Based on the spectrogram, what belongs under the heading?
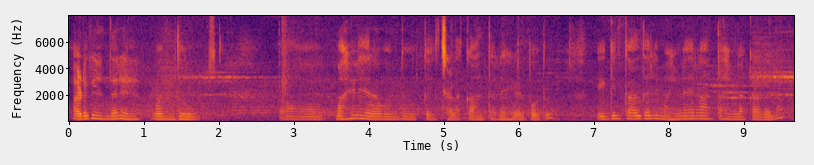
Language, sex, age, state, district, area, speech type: Kannada, female, 18-30, Karnataka, Dakshina Kannada, rural, spontaneous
